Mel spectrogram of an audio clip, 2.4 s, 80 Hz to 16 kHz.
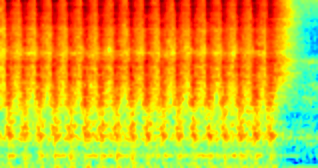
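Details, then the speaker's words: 1978 Brother Fairmont Automatic 12 (JP-12) electric typewriter, model 3612: Backspace held down hard repeats as designed, giving crisp, even clacks about seven per second for two seconds, then stopping. This is normal key repeat. "Some of the keys, if you press down really hard, they're repeating."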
